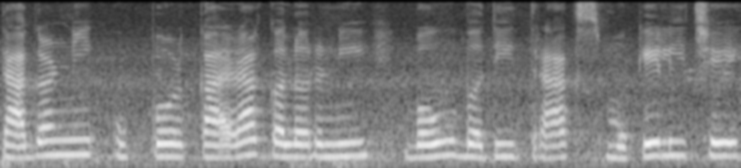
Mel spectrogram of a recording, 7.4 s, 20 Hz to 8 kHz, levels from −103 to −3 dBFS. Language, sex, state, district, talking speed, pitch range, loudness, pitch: Gujarati, female, Gujarat, Gandhinagar, 80 wpm, 220-245 Hz, -17 LUFS, 230 Hz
